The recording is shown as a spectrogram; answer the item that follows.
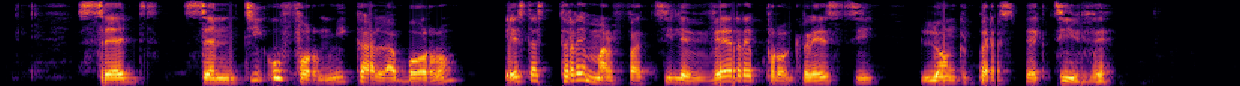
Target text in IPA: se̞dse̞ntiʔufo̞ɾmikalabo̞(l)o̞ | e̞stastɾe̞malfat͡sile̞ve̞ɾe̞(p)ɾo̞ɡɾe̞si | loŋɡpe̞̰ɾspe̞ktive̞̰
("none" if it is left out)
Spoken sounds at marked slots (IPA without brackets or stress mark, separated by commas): ɾ, p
